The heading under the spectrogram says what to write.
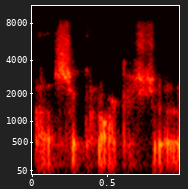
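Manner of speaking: whispered, under-the-breath muttering to oneself. A defendant in court reacting to the charges, mumbling under the breath. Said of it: "Whatever you're mumbling is distracting".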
